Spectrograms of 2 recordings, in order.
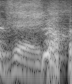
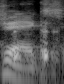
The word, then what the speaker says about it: Jacques: Number seven, we got a French motherfucker on here because Joe Jacques. – It's Joe Jakes. It's pronounced Jakes. It's Joe Jakes.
